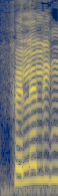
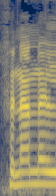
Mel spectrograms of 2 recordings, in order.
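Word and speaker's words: flannel: মাল এই যে শীতের ফেলেলিং শার্ট বলি এটা বিভিন্ন এলাকায় বিভিন্ন রকমের উচ্চারণ টুচ্চারণ করে অনেকে ফেনানেল এরকম বলে বাট এটার নাম হচ্ছে ফ্লেলিং ঠিক আছে এইটা হচ্ছে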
